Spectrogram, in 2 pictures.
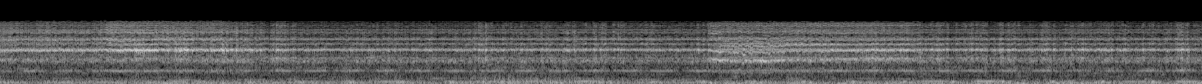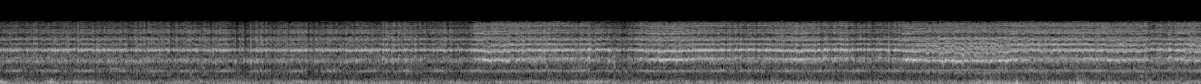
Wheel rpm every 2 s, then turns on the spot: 160, 170, 170, 170, 170, 170, 170, 160, 160, 160, 160, 170.
none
